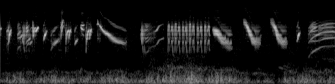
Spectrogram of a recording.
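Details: European goldfinch, an adult, singing in 2019: dense liquid twitter of quick slurred whistles, downward sweeps and a nasal buzzy trill in the middle, nearly continuous throughout.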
